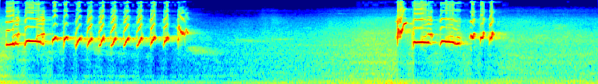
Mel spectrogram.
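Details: Orange-headed thrush in a morning recording meant to bring caged birds into breeding condition, singing a fast run of about ten bright whistled notes over two seconds, then a pause and a shorter high burst, with low background hum.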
